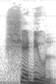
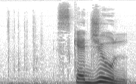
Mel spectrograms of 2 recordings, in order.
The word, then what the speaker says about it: schedule: I mean by this the British pronunciation is schedule and American pronunciation is SK schedule and this is a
